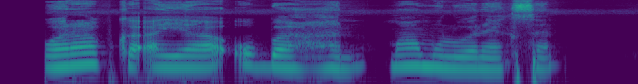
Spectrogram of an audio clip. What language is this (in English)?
Somali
